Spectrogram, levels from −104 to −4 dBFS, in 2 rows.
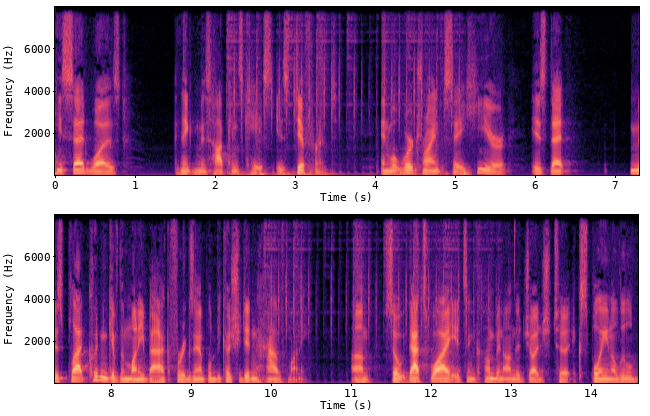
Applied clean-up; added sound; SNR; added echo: neural mask model RNNoise.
